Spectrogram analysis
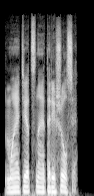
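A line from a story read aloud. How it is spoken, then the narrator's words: Wry snort. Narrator (Russian): хмыкнул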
